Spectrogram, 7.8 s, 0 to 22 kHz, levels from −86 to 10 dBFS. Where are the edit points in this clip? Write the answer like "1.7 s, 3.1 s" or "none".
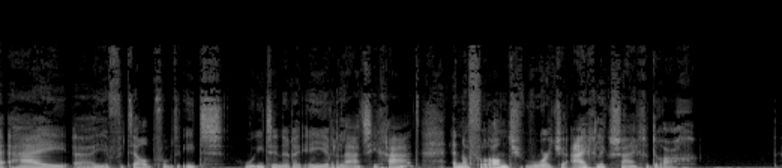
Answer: none

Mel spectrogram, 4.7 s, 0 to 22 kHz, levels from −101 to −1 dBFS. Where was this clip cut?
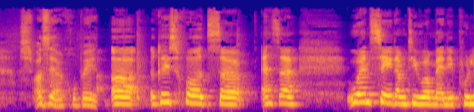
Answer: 1.0 s, 2.1 s

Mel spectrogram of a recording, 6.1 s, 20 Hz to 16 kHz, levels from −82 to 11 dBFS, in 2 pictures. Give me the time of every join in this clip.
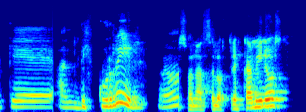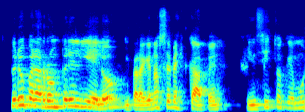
1.8 s

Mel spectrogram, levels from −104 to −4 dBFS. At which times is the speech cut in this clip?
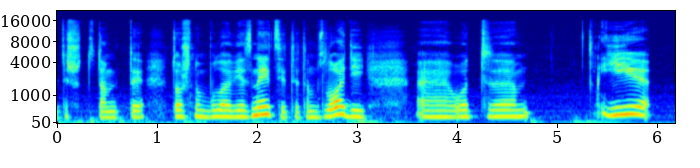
none

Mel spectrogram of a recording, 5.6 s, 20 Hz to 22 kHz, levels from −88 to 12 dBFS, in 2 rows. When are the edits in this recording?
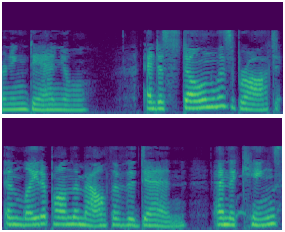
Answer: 1.3 s

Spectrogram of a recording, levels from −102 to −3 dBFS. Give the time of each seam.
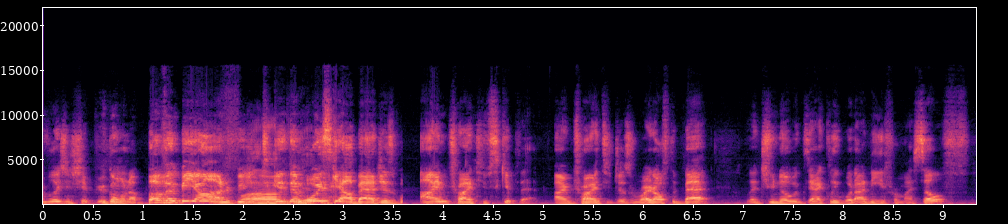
3.6 s, 5.0 s

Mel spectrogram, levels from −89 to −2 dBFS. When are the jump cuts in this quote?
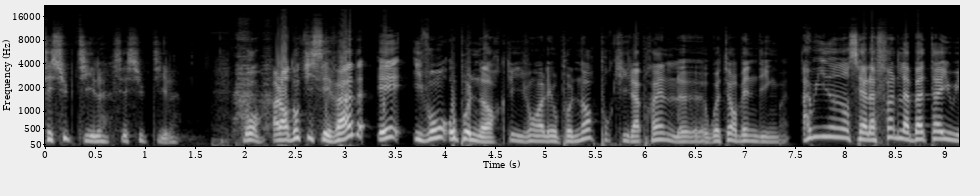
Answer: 7.3 s

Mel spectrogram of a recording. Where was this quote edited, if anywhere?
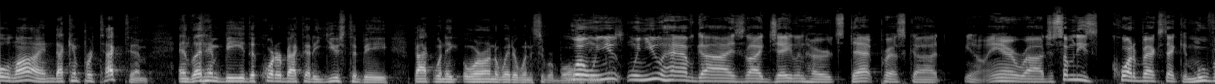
none

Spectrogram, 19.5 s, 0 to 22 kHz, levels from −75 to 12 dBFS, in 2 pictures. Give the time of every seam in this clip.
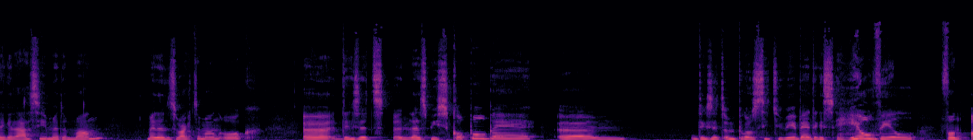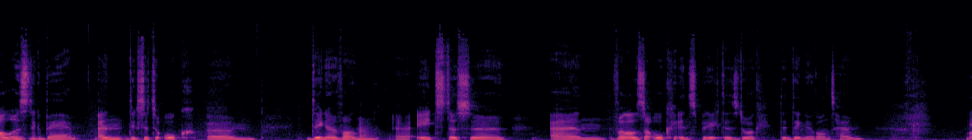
5.4 s

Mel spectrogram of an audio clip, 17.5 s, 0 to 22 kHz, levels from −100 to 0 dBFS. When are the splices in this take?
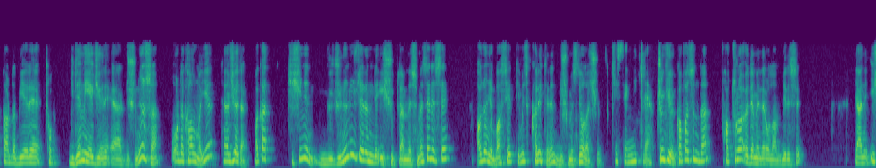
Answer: none

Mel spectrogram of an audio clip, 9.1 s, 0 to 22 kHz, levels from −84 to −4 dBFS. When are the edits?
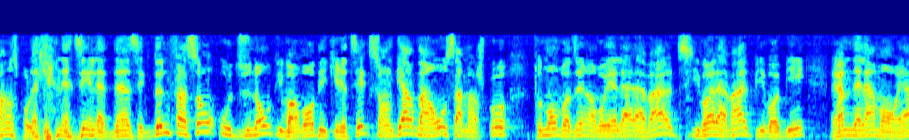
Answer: none

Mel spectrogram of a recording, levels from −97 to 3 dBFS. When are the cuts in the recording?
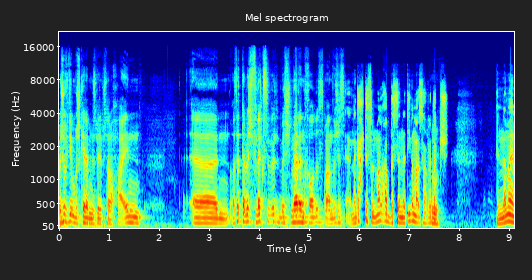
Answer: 5.7 s

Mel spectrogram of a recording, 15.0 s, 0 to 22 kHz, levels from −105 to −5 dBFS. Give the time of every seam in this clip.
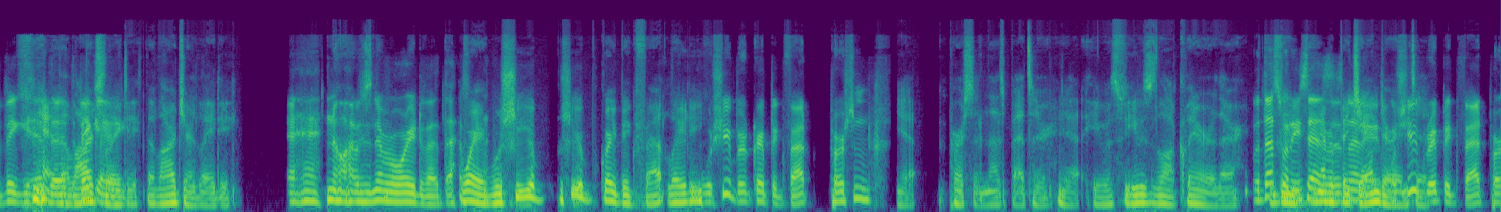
8.9 s

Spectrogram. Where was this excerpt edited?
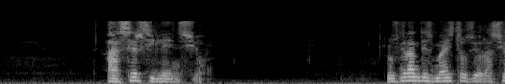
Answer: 3.8 s

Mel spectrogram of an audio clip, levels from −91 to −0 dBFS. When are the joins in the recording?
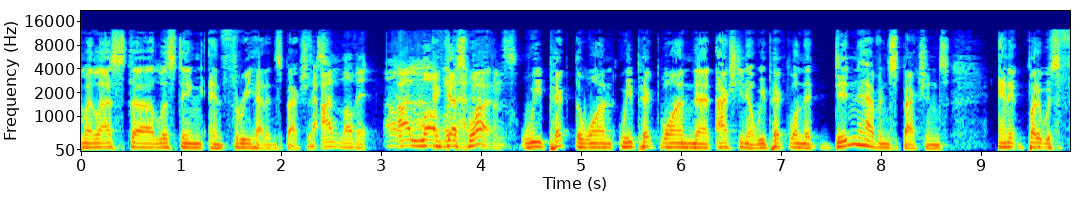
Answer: none

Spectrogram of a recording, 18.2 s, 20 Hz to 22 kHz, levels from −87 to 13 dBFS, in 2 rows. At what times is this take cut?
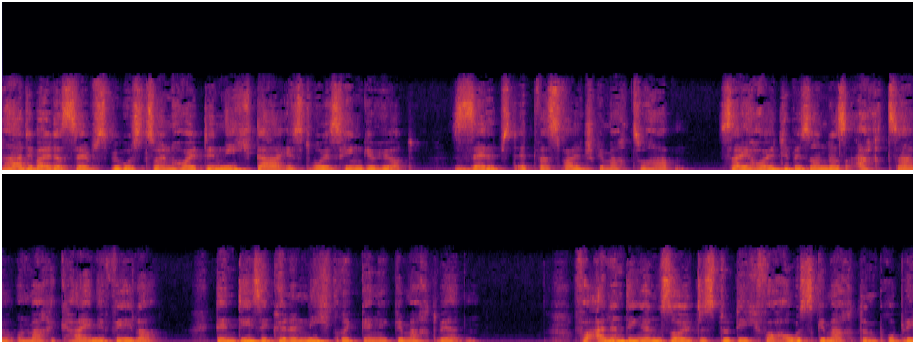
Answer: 4.4 s, 7.2 s

